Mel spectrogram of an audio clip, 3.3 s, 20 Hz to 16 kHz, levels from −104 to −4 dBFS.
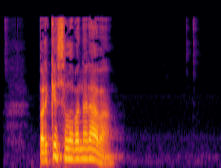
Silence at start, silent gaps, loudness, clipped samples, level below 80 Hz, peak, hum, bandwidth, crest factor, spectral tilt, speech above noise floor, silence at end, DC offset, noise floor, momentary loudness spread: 0.6 s; none; -22 LUFS; under 0.1%; -64 dBFS; -8 dBFS; none; 11.5 kHz; 18 dB; -5 dB/octave; 58 dB; 1.65 s; under 0.1%; -79 dBFS; 9 LU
